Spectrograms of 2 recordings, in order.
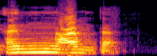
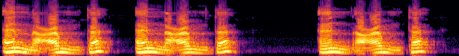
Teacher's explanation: After noon sakin we have ha. So we can't do gunna because ha is the izhar letter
